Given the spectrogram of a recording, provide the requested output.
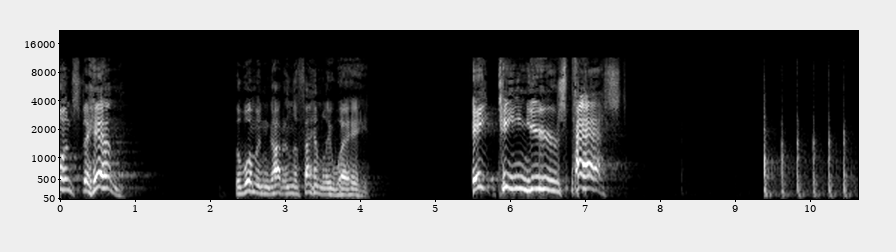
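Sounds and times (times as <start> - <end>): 
speech: 0.0 - 0.9, 2.3 - 4.2, 5.5 - 7.6
sharp knocks on a door: 9.4 - 10.6.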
